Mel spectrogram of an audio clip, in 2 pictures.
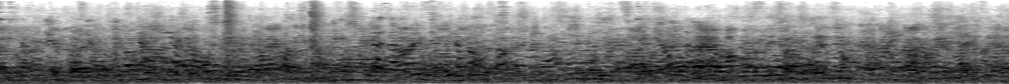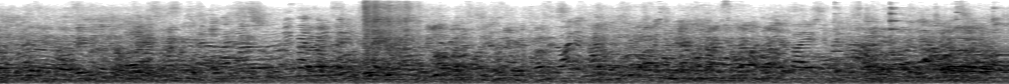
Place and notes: Köln, Zülpicher Str. - Oma Kleinmann
famous again for their schnitzels. retaurant ambient, before dinner.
